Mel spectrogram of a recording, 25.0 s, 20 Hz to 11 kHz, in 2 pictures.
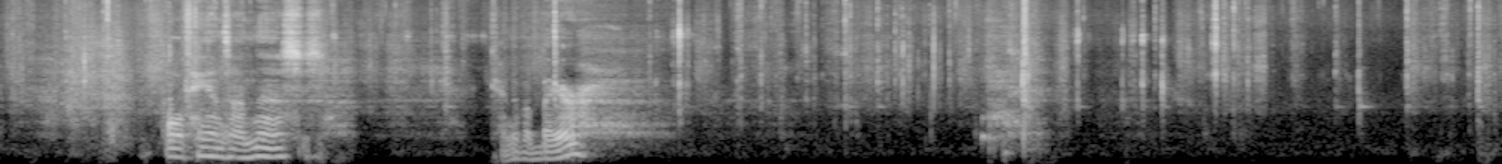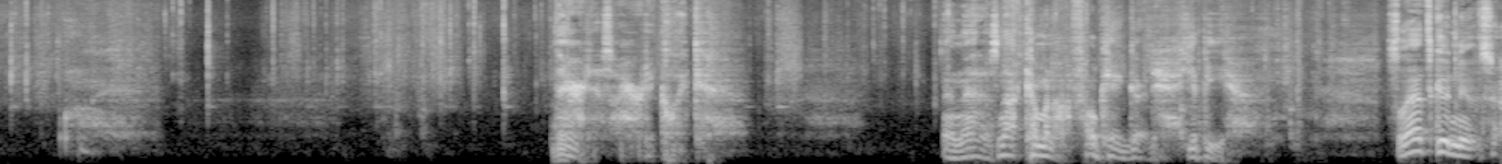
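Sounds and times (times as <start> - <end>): person grunting: 13.0 - 13.7.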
